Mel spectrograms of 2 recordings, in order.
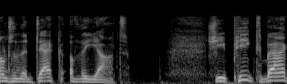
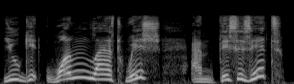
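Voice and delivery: outraged fairy, pitched up; indignant cry; 7 semitones higher than usual. A narrator's reading. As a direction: protest in disbelief, rising at the end. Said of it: "Moth cried".

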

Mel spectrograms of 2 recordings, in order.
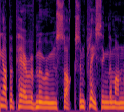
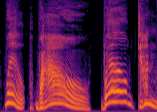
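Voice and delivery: higher, stretched-out amazement; bewildered; 8 semitones higher, much slower than usual. A narrator's reading. Hermione congratulating Ron, bewildered. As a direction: climb into overdone congratulation, bewildered. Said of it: "looking thoroughly bewildered".

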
